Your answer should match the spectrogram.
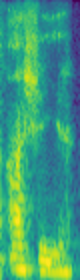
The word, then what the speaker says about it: Asha: Your Asha, yeah, that's how you say it.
